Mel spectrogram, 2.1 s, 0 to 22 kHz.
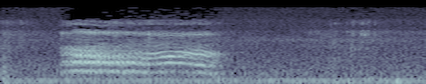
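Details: Domestic kitten, one of mother cat Gamora's litter of five born April 14, held in a lap indoors at a no-kill foster rescue north of Seattle, Washington, May 2018: one clear, tonal, slightly wavering meow lasting under a second, then quiet room hum.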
